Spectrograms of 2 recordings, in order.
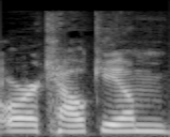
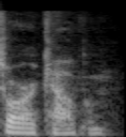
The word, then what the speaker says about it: orichalcum: Some people pronounce it orichalcium, but it's orichalcum.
